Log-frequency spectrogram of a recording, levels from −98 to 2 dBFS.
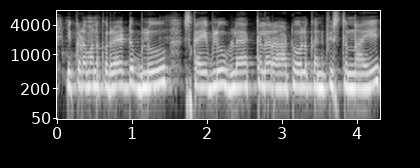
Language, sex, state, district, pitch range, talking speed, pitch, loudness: Telugu, female, Telangana, Hyderabad, 215-230 Hz, 140 wpm, 225 Hz, -12 LUFS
